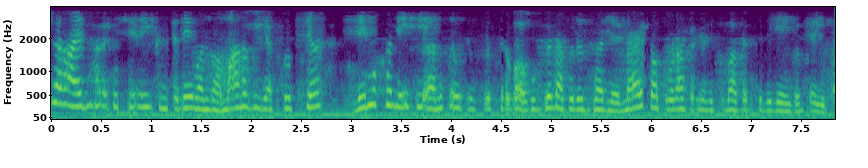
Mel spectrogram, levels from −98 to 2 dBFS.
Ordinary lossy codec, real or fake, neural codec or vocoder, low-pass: AAC, 16 kbps; fake; codec, 16 kHz, 2 kbps, FunCodec, trained on LibriTTS, 25 frames a second; 3.6 kHz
